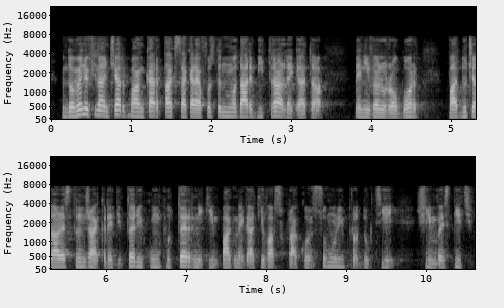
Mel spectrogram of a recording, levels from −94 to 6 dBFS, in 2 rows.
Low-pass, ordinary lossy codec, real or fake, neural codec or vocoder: 7.2 kHz; none; fake; vocoder, 22.05 kHz, 80 mel bands, HiFi-GAN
